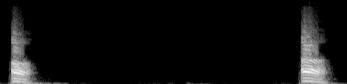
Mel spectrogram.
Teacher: as you can hear this is an open and short vowel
